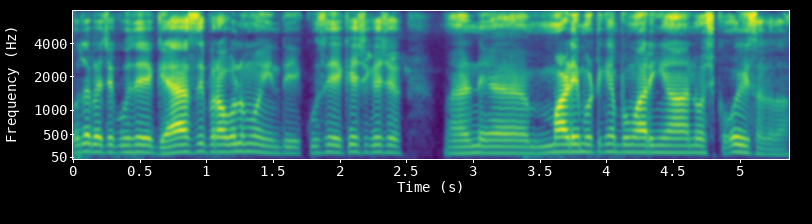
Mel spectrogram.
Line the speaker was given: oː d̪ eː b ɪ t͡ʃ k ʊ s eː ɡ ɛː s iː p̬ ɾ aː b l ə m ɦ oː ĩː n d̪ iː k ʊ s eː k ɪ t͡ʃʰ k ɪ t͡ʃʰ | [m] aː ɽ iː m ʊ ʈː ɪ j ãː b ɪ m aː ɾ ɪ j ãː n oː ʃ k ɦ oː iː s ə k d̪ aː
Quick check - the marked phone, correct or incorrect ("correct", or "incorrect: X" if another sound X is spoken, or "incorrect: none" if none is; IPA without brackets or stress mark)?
correct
